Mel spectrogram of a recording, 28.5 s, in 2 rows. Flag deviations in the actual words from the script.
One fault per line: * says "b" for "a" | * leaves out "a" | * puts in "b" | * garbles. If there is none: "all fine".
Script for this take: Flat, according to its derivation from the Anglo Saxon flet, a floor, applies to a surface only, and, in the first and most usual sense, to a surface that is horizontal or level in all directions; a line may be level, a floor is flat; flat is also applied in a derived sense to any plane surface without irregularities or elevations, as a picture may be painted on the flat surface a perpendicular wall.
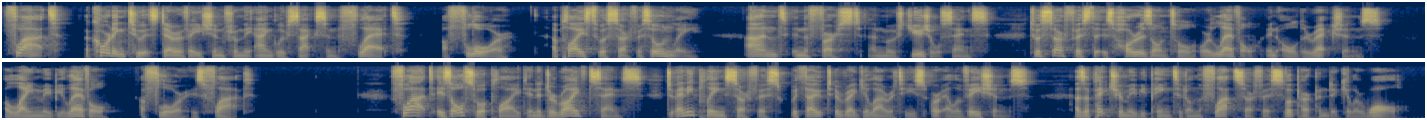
all fine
